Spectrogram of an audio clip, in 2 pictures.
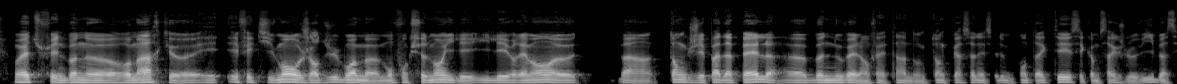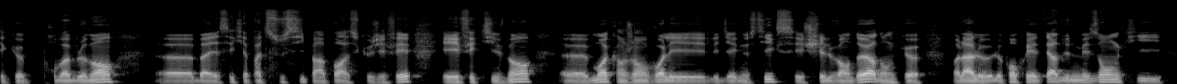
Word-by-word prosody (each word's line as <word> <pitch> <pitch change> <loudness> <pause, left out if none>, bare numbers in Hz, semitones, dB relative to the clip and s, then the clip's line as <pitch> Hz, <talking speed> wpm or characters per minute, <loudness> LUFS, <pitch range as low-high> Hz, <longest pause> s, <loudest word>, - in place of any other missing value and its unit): Ouais, 115 -1 +6
tu 115 - -7
fais 110 - +2
une 95 -1 +1
bonne, 105 0 +4
heu, 90 -2 +5
remarque, 100 +5 +3
heu, 90 -1 +1
et 100 +1 -4
effectivement, 115 0 +3
aujourd'hui, 100 +1 +1
moi 105 -1 +5
me 90 -3 +2
mon 90 +2 -2
fonctionnement, 100 +2 +1
il 95 -4 +1
est 90 0 +1
il 95 0 -3
est 95 - +4
vraiment, 100 +4 +3
heu, 90 -1 +2 0.4
bah 85 -5 -2
tant 115 -1 +2
que 105 - -3
j'ai 100 +1 0
pas 105 +1 +2
d'appel, 105 +5 +5
heu, 95 -2 0
bonne 100 +2 +1
nouvelle 100 -2 +3
en 85 -1 -3
fait 90 0 -7
hein, 90 -1 -3
donc, 85 -1 -8
tant 100 +1 -4
que 95 - -18
personne 100 +1 -5
essaie 95 -1 -7
de 95 - -5
me 90 - -8
contacter, 95 +4 -2
c'est - - -8
comme 95 -2 -6
ça 95 +1 -4
que 90 - -7
je 90 - -11
le 85 - -4
vis. 100 +6 -4
Ben, 95 -4 -3
c'est 95 - -10
que 85 -3 -7
probablement, 95 +4 +1 0.5
heu, 90 -1 -1
bah, 85 0 0
c'est - - -10
qu'il - - -15
y - - -3
a - - -7
pas - - -5
de - - -15
souci - - -8
par - - -4
rapport 85 +2 -2
à 85 - -5
ce - - -12
que - - -14
j'ai 80 0 -8
fait, 80 - 0 0.3
et 90 -1 +1
effectivement, 100 +6 -2 0.3
heu, 85 -2 -2
moi, 110 +4 +3
quand 100 -3 -4
j'envoie 95 +2 0
les 85 -2 -1
les 85 +1 -10
diagnostics. 85 +6 -5
C'est 90 -6 -6
chez 90 +5 -3
le 90 - -4
vendeur 90 +7 +5
donc 85 -2 -5
heu, - - 0 0.3
voilà, 100 +1 +4
le 90 +1 +1
le 95 0 -4
propriétaire 100 0 0
d'une 95 0 -2
maison 105 +4 0
qui, 90 -3 -8
95 Hz, 230 wpm, -24 LUFS, 90-105 Hz, 0.5 s, Ouais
